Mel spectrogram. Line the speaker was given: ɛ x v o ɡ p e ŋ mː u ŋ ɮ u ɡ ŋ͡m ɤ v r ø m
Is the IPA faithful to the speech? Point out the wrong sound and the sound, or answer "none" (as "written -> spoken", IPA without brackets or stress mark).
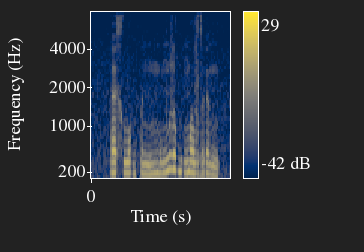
m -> ŋ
